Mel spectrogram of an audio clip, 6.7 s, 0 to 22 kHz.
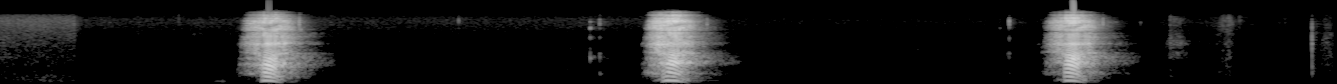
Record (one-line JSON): {"exhalation_length": "6.7 s", "exhalation_amplitude": 27727, "exhalation_signal_mean_std_ratio": 0.19, "survey_phase": "beta (2021-08-13 to 2022-03-07)", "age": "45-64", "gender": "Male", "wearing_mask": "No", "symptom_none": true, "smoker_status": "Never smoked", "respiratory_condition_asthma": false, "respiratory_condition_other": false, "recruitment_source": "REACT", "submission_delay": "2 days", "covid_test_result": "Negative", "covid_test_method": "RT-qPCR", "influenza_a_test_result": "Negative", "influenza_b_test_result": "Negative"}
